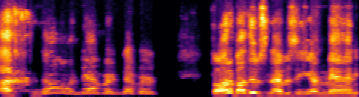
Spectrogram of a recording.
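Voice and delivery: put-on German accent. Retelling a grandfather's answer to his grandchild's question, in a thick german accent. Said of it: "in his thick German accent".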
